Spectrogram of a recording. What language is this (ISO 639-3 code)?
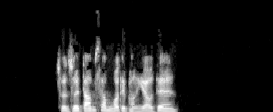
yue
